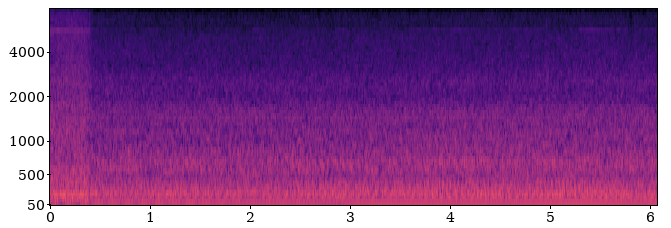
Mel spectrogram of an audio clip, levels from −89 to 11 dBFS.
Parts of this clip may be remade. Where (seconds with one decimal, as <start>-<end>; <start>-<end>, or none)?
none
